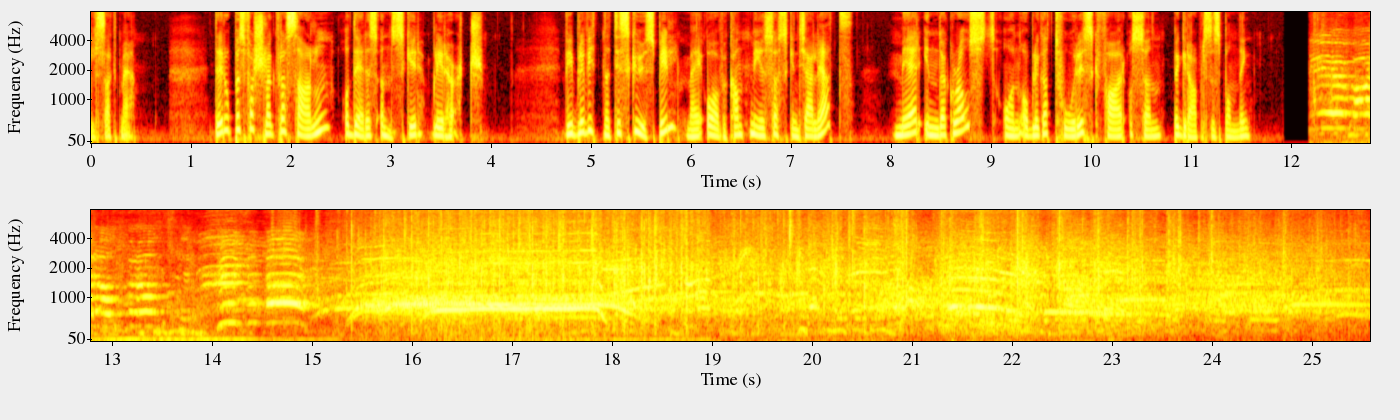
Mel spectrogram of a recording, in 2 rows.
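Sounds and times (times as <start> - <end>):
speech: 0.0 - 0.5, 1.2 - 4.0, 4.7 - 12.8
audience applause in a hall: 14.9 - 25.5
large audience chattering and murmuring in a hall: 18.0 - 24.3.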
